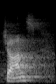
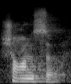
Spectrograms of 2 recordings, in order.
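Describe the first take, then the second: First: The word is pronounced the English way. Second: The word is pronounced the German way. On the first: "English word है चांस" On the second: "but इसको हम कैसे बोलते हैं"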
